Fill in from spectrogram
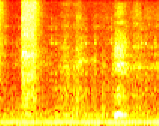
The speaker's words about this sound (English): So, I'm just going to spray it in there. Ready?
